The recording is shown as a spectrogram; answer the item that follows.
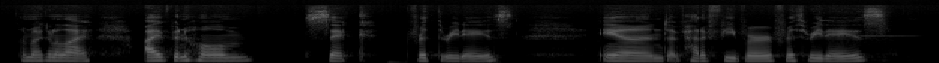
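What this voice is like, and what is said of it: Congested, stuffed-up voice. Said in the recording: “If you can already tell in my voice, I'm a little stuffed up.”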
